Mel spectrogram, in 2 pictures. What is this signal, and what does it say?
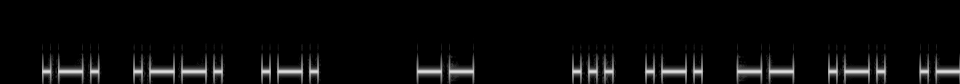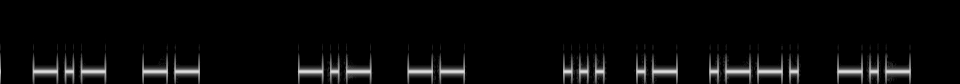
Morse code, heard as a keyed tone, about 15 wpm, spaced as for 13 wpm, 600 Hz. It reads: RPR M SRMRAKM KM SAPK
